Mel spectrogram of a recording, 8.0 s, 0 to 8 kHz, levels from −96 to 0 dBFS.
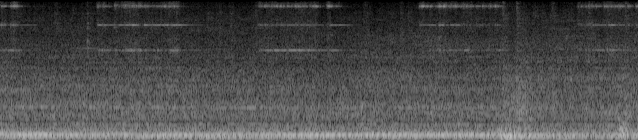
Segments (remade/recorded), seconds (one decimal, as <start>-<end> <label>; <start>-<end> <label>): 0.0-8.0 recorded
